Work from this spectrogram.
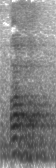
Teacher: आपके कंठ से आहा का उच्चारण होता है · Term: विसर्ग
